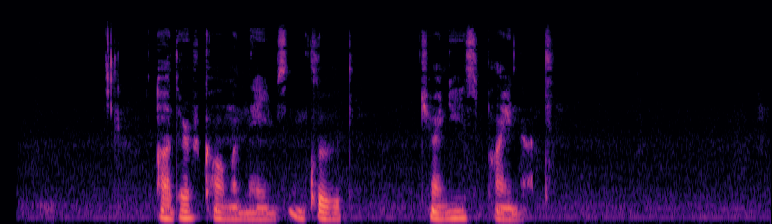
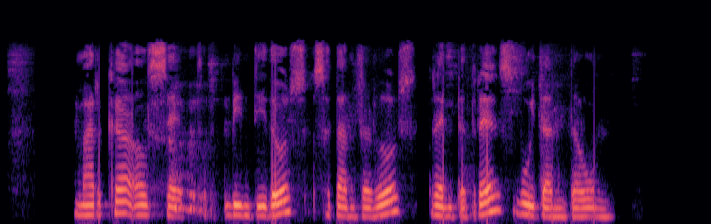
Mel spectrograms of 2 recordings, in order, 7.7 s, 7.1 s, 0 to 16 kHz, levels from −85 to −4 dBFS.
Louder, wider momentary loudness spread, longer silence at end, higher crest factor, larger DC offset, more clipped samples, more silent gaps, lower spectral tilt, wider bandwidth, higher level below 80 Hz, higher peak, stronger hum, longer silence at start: second, -35 LUFS vs -30 LUFS; first, 15 LU vs 7 LU; first, 2.2 s vs 1 s; about the same, 22 dB vs 18 dB; neither; neither; second, none vs 0.49-0.66 s; about the same, -6 dB/octave vs -5 dB/octave; first, 10.5 kHz vs 8.4 kHz; first, -58 dBFS vs -66 dBFS; second, -16 dBFS vs -12 dBFS; neither; first, 0.45 s vs 0.1 s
